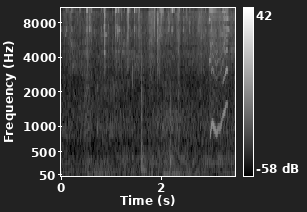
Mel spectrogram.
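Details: Irish Setter puppies, 40 days old, from the litter of sire Bacon and dam Penny: one short rising whine, thin and wavering, near the end, over low handling thumps and background rumble.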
